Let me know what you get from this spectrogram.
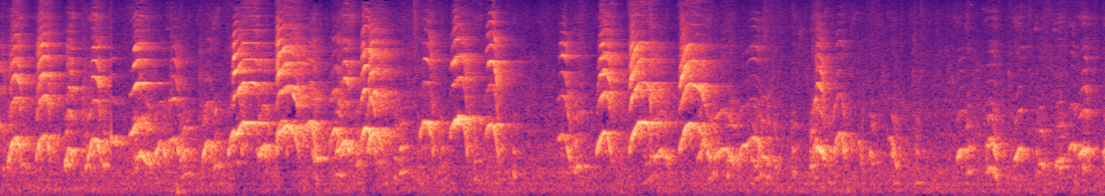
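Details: Litter of German Shepherd puppies at a breeding kennel, crying almost continuously: overlapping high whines and squeaky yelps, many pups calling at once with rapid, repeated rising and falling notes.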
